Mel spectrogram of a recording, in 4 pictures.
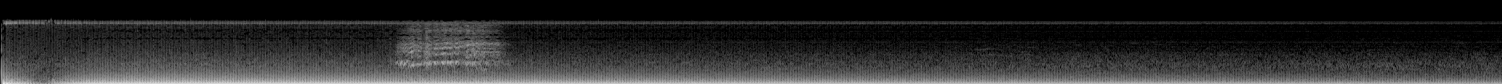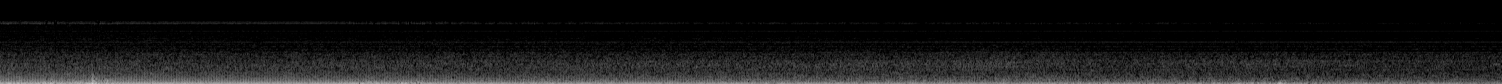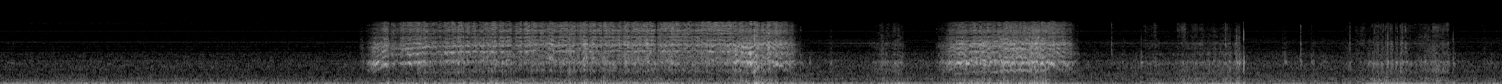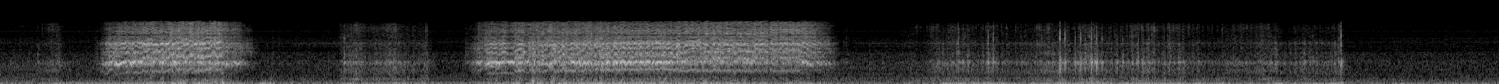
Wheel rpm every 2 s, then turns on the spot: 0, 0, 40, 0, 0, 0, 0, 0, 0, 0, 0, 0, 0, 0, 0, 0, 0, 120, 160, 50, 60, 0, 20, 80, 20, 120, 130, 10, 20, 10.
38-42 54-58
